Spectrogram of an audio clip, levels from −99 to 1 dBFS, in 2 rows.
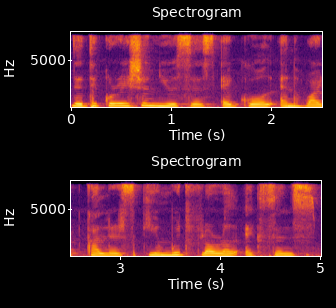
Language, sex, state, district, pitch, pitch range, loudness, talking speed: English, female, Nagaland, Kohima, 195 Hz, 190-210 Hz, -15 LUFS, 110 wpm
